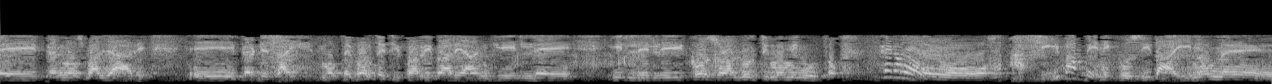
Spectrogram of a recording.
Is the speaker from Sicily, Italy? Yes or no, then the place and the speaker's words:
no; Sassari, Sardinia, Italy; Beh, penso proprio di sì, io sono sassarese in chiave proprio.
